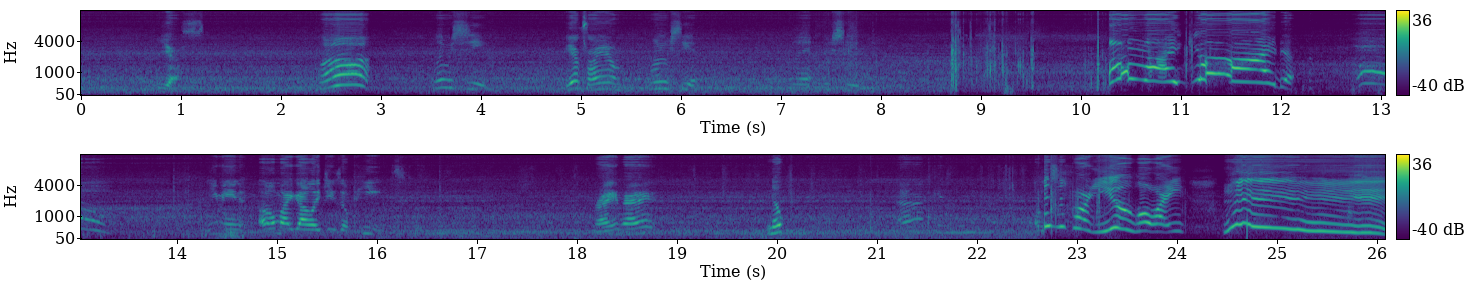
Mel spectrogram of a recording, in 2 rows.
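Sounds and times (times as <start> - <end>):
car interior noise: 0.0 - 26.0.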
